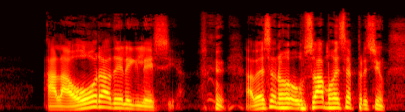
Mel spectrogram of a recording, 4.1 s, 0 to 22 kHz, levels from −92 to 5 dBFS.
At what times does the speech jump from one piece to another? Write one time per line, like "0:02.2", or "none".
none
